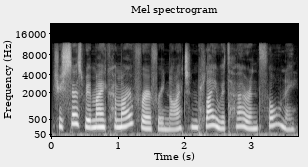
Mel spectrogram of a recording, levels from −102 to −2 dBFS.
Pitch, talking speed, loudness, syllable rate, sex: 235 Hz, 225 wpm, -17 LUFS, 5.0 syllables/s, female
